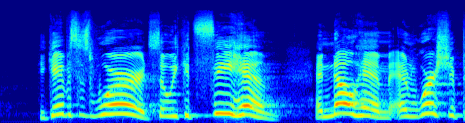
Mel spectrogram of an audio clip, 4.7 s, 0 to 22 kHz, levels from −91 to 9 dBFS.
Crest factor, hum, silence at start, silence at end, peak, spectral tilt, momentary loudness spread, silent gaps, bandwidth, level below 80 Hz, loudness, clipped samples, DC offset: 18 dB; none; 0.4 s; 0.1 s; -8 dBFS; -3.5 dB/octave; 13 LU; none; 13.5 kHz; -82 dBFS; -24 LUFS; under 0.1%; under 0.1%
